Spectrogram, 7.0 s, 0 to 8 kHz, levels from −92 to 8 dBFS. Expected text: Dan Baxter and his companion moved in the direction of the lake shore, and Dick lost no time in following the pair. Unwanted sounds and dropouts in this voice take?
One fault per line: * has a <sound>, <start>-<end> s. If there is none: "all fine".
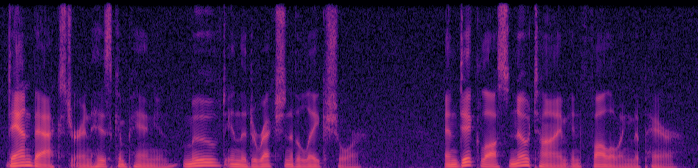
all fine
